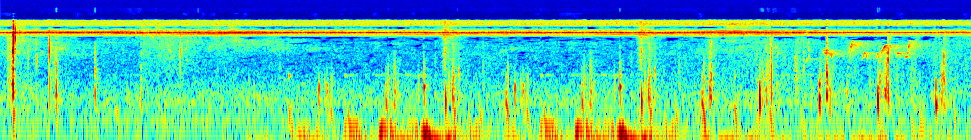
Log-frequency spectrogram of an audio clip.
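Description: Footsteps of two people walking away, a couple of soft, uneven steps a second, over a steady high-pitched tone.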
